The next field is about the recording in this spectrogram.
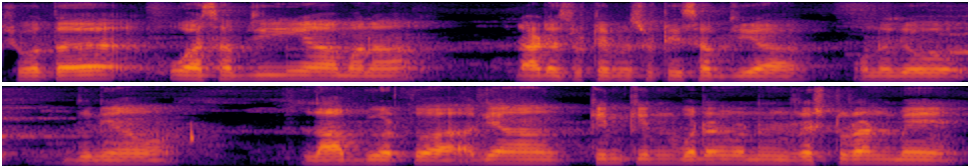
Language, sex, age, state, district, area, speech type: Sindhi, male, 45-60, Gujarat, Surat, urban, spontaneous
